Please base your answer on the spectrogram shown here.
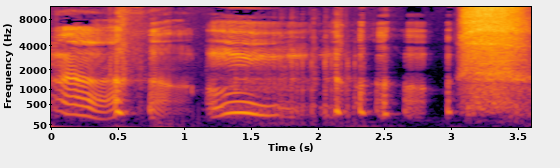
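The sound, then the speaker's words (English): A man groans in a few drawn-out moans of wavering pitch, some short and broken, ending in a breathy rush of air. “Oh, fuck, listen to you groan.”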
